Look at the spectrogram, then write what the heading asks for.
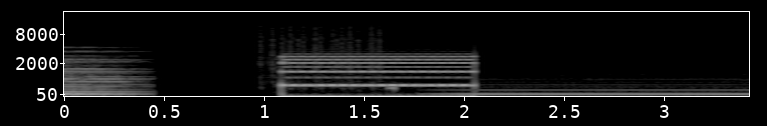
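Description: Telephone during a call in the Promise Mascot Agency video game, a short electronic tone burst and steady ring tone followed by a low hum, clear and alone.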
